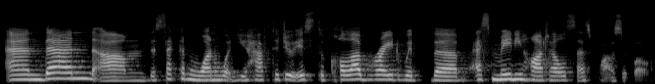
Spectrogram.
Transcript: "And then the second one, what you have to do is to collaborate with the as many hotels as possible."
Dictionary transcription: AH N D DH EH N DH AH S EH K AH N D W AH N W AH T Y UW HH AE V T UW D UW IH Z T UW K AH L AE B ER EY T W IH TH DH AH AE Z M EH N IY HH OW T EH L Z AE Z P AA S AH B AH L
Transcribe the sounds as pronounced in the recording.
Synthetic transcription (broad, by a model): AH N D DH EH N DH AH S EH K AH N D W AH N W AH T Y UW HH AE F T UW D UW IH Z T UW K AH L AE B ER EY T W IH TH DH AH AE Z M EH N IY HH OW T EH L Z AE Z P AA S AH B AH L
